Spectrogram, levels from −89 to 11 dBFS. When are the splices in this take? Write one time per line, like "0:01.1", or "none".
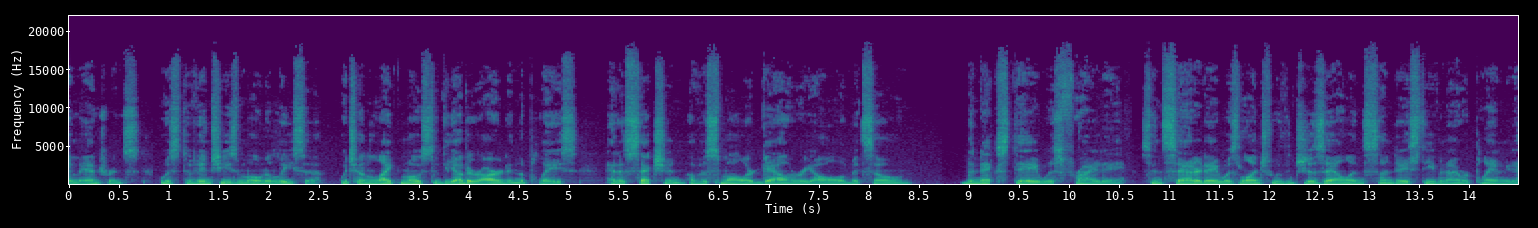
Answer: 0:08.7
0:10.6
